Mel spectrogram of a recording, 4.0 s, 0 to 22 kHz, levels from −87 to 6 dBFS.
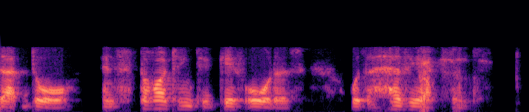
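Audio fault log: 3.14 to 3.9 s, codec payload misread: the decoder takes the G.726 code words in the wrong bit order, so each difference value becomes the wrong step and the speech sinks under harsh distortion. A spectrogram shows noise smeared across the 200 Hz to 3.4 kHz band, and the waveform turns dense and jagged.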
